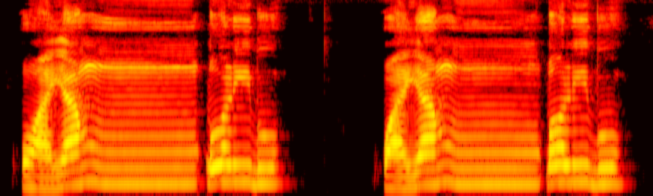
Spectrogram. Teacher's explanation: Saat mengucapkan nun sukun, posisi lidah kita sudah betul-betul pada posisi makhraj qaf, sehingga saat dengung ini terdengar bunyi eng. Karena huruf qaf berada pada pangkal lidah dan karena huruf qaf juga huruf isti'la, maka bunyi dengung dan samar ini mempunyai kecenderungan dengung yang tebal. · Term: ikhfa ab'ad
